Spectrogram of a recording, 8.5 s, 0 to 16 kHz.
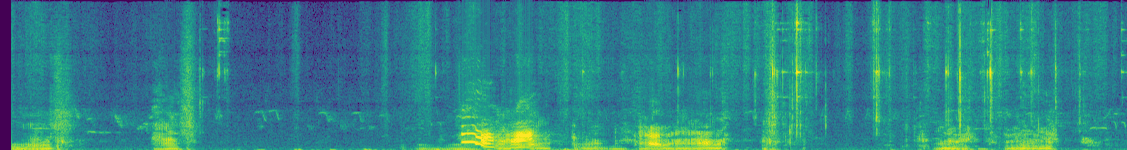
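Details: Buddy, a puppy almost 20 weeks old, playing with Boomer: low rumbling growls and short harsh vocal bursts come in uneven clusters, with a louder yelping stretch in the middle and quiet gaps between.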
